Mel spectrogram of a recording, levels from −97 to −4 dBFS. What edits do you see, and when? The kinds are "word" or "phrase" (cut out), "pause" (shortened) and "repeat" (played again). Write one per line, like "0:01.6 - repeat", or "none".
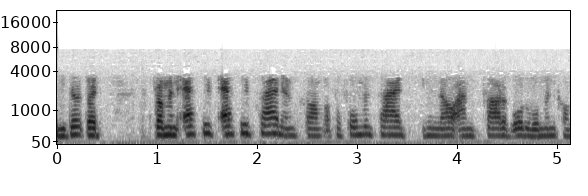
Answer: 0:01.6 - repeat
0:04.2 - word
